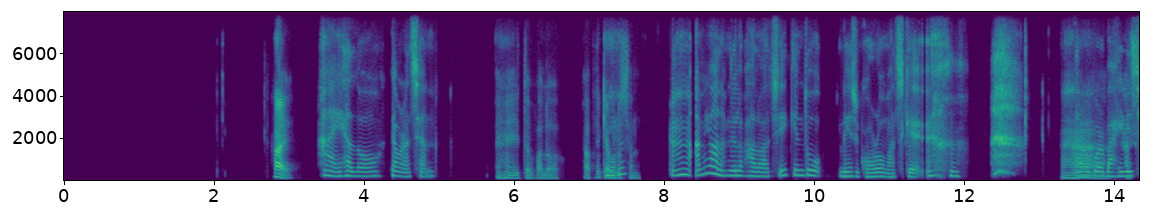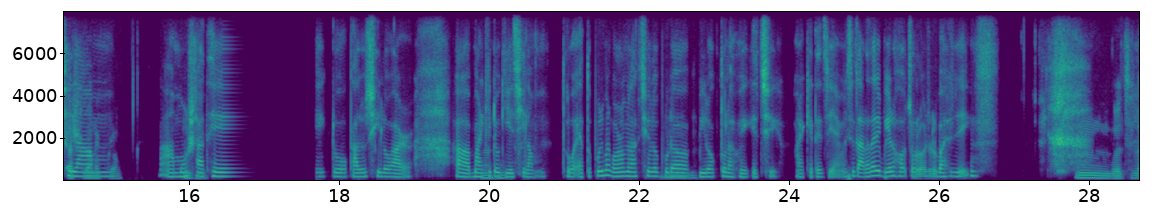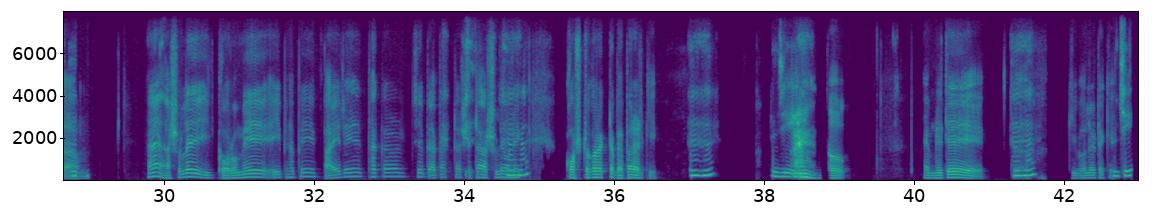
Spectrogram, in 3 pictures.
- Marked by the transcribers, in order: tapping; other background noise; static; in Arabic: "আলহামদুলিল্লাহ"; chuckle; distorted speech; other noise; chuckle; throat clearing
- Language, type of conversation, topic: Bengali, unstructured, কেউ যদি আপনার পরিচয় ভুল বোঝে, আপনি কীভাবে প্রতিক্রিয়া দেখান?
